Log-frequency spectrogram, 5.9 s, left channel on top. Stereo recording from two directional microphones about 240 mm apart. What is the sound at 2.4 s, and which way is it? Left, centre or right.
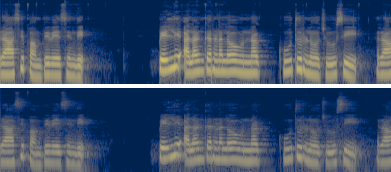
Speech, left.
